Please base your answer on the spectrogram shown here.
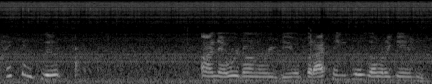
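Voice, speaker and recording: A woman co-hosting a laid-back game review, chatting easily and often breaking into laughter. Her voice sits at an ordinary middle pitch. A steady layer of background noise runs under the recording. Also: normal speed. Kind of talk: casual chat. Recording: noisy background hiss.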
